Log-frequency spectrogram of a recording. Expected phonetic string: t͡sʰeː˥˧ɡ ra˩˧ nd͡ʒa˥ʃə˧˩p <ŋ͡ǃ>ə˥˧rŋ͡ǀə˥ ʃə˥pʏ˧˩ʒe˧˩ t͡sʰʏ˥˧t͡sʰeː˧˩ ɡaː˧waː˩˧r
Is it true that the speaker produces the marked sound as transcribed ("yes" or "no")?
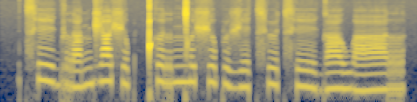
no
